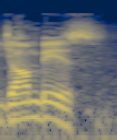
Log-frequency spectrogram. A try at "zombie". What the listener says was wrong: it's not zombie, brother. Zombie. It's Z. Zombie.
